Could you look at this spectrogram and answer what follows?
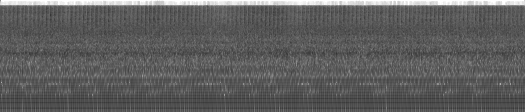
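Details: Newer MTD Yard Machines front-wheel-drive mower with newer Briggs & Stratton engine, started after gas tank replacement (was no-start with holed tank): loud, steady engine beat at fixed speed, no misses or surging; running evenly, normal.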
